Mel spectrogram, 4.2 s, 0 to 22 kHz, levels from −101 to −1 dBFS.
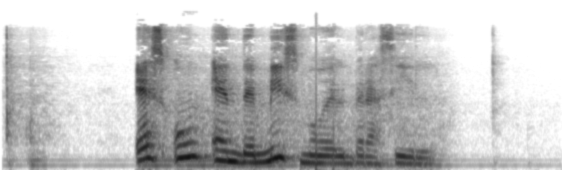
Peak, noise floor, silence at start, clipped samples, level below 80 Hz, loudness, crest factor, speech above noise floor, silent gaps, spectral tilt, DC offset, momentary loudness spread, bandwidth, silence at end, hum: -2 dBFS; -66 dBFS; 0.05 s; under 0.1%; -58 dBFS; -18 LUFS; 18 dB; 49 dB; none; -4 dB/octave; under 0.1%; 12 LU; 12.5 kHz; 0.95 s; none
